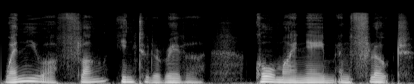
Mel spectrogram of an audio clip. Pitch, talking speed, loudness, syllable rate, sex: 105 Hz, 175 wpm, -18 LUFS, 4.3 syllables/s, male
